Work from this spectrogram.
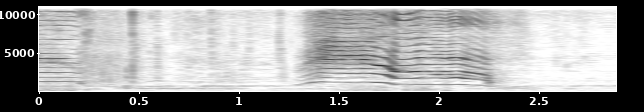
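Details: Pet cat named Simbu being bathed, giving one long drawn-out meow with rising then falling pitch lasting about a second, after a brief earlier cry, in a small indoor room.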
